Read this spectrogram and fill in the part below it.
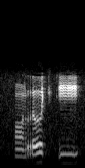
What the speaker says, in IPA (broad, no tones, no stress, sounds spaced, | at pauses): ɔ̃ r ɤ t͡ʃʼ i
